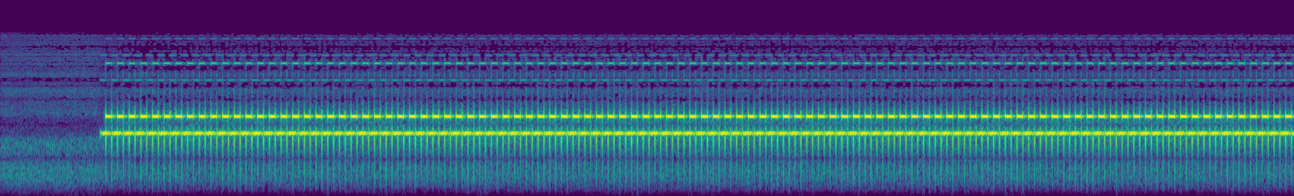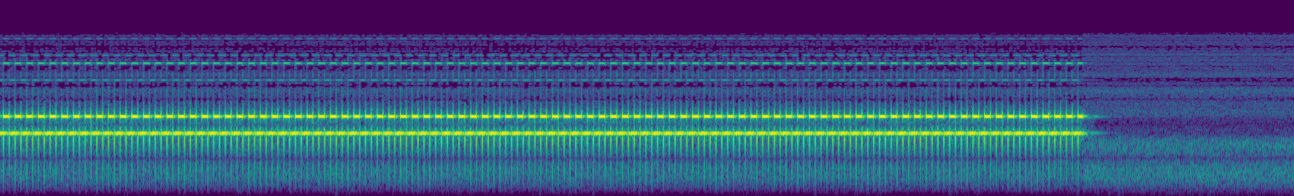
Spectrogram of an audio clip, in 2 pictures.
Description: A tone that alternates evenly between two pitches, with room echo. There is no code.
